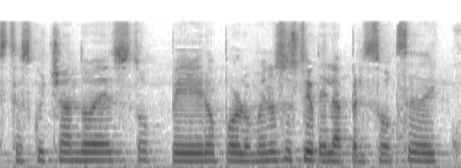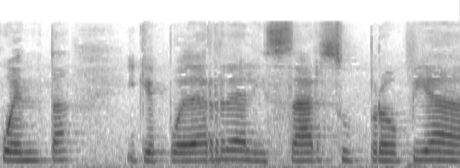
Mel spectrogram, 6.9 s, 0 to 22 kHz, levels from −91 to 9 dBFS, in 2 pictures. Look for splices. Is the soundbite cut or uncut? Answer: cut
